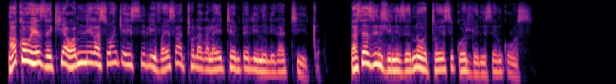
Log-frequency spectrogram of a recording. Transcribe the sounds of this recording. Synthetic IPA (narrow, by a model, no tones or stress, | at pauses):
ŋakʰɔuhɛzekʰijawam̩niɣasɔŋkʼɛisilivaɛsatʰɔlaɣalaɛtʰɛmpʼeliniliɣatʰiːǁɔ | lasezind͡ɮʱinizɛnɔtʰɔesiɡ̥ʱɔɮwenisɛŋkʼoːsi̥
